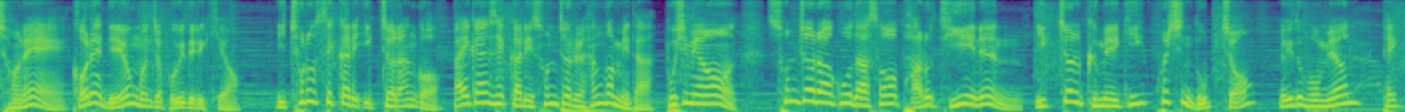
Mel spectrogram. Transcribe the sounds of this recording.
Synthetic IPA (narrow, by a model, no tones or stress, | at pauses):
t͡ɕʌne̞kʌɾe̞ne̞joŋmʌnd͡ʑʌpoidɯɾikʰe̞jo̰ | it͡ɕʰoɾjok̚s͈e̞k͈aɾiʔik̚t͡ɕ͈ʌɾɦanɡʌ̰p͈aɭɡans̬ʰe̞k͈aɾisʰond͡ʑʌɾɯɭɦanɡʌmɲida̰poɕʰimjʌnsʰond͡ʑʌɾɦaɡonasʰʌpaɾotɥie̞nɯnik̚t͡ɕ͈ʌɭkɯme̞ɡiɸʌɭɕ͈inːop̚t͡ɕ͈ojʌɡidobomjʌnpe̞k̚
